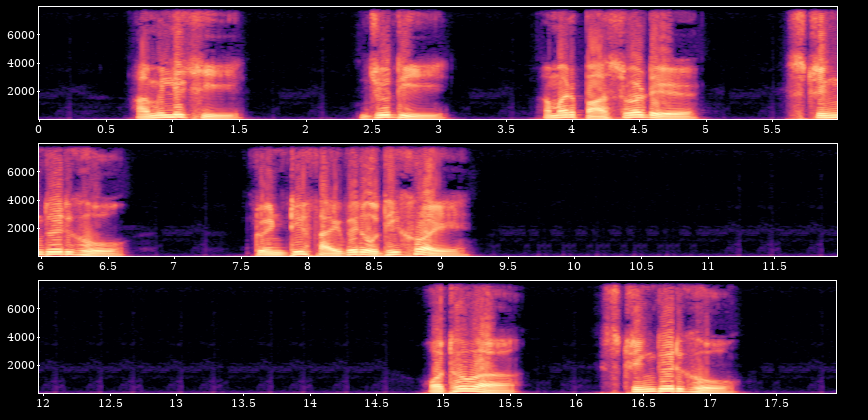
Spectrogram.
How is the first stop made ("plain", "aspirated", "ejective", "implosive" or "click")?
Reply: aspirated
